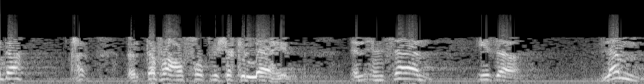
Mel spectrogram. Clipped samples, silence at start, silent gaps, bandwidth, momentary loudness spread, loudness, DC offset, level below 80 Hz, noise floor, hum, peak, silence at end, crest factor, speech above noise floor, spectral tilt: 3%; 0 s; none; 11 kHz; 21 LU; -8 LUFS; under 0.1%; -36 dBFS; -28 dBFS; none; 0 dBFS; 0 s; 10 dB; 21 dB; -5.5 dB/octave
